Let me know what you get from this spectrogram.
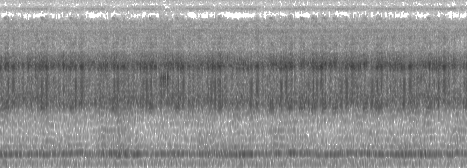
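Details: Post-storm frog chorus, Green Corridor, Singapore: continuous layered croaking with regular pulses in two pitch bands, one brief brighter note standing out, steady background hum.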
